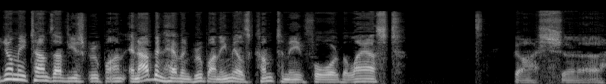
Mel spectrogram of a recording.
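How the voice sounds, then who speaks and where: In a dry, close sound with no echo, a man with a medium-pitched, somewhat breathy voice speaks at a fairly quick pace with lively intonation. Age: 60s. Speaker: business opportunity presenter. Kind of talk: webcast sales pitch. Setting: webcast call. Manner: animated.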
